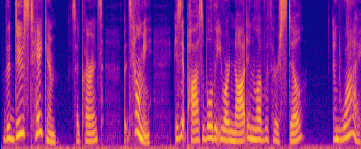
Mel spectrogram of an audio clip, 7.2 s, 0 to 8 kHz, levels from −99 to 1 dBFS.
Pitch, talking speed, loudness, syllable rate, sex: 210 Hz, 180 wpm, -18 LUFS, 5.3 syllables/s, female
